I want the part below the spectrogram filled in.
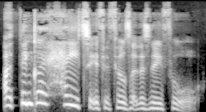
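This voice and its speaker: A young woman co-hosting a podcast, chatting in a bubbly, animated way and laughing often. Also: medium pitch, fast, no room sound, studio quality. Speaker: podcast co-host. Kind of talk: casual chat.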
